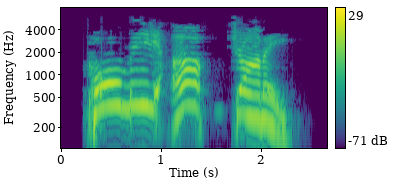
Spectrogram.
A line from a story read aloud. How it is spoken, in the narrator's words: screamed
